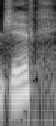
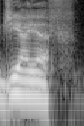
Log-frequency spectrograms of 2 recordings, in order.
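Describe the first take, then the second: First: It is said as a single word. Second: It is spelled out letter by letter. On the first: "Instead of saying GIF" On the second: "you just spell it out"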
